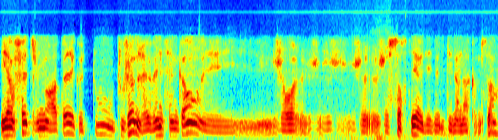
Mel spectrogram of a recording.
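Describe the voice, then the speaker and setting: A man's medium-pitched voice at a fairly slow pace, with long, frequent pauses and noticeable background noise. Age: 60s. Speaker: radio caller. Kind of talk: phone-in confession. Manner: halting.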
